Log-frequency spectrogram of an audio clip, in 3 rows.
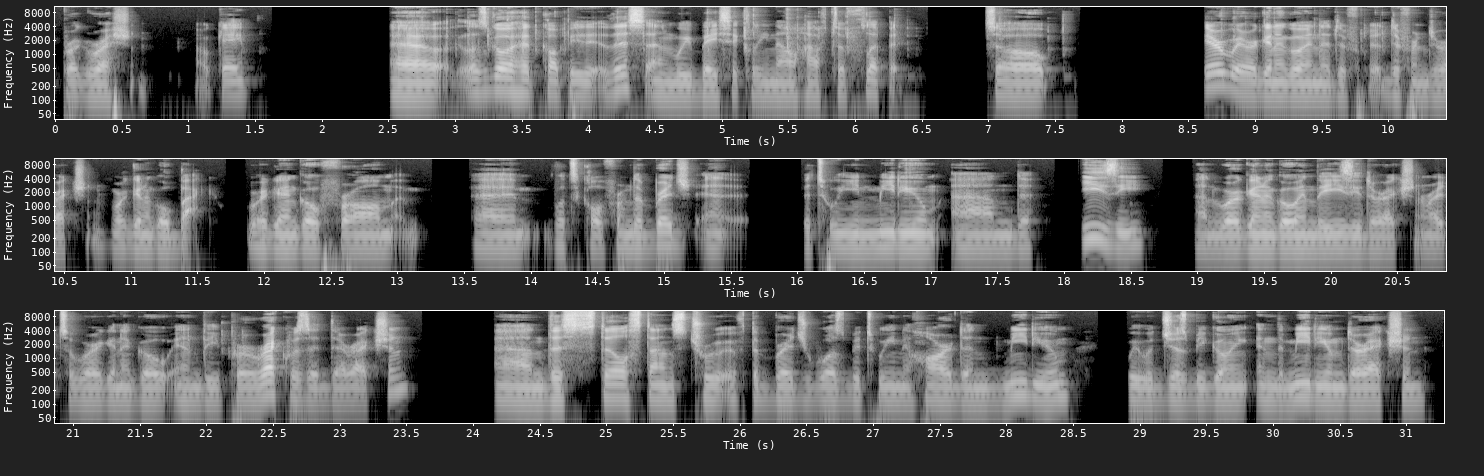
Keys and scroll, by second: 3.6 ctrl+c, 5.7 ctrl+v, 5.9 ctrl+s, 8.6 ctrl+s, 8.6 ctrl+BackSpace, 22.2 Return.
